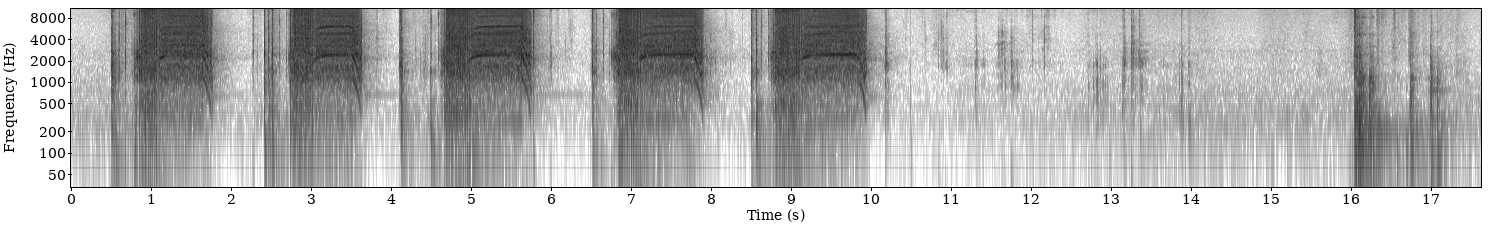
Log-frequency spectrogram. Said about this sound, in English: remove all 5 of your 19mm lug nuts and we can get this off of here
